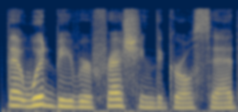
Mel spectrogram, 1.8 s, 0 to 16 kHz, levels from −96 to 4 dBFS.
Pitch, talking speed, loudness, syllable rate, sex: 185 Hz, 235 wpm, -20 LUFS, 5.2 syllables/s, female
